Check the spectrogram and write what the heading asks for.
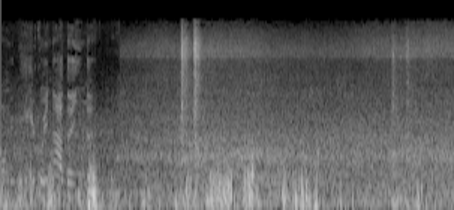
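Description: Brief, indistinct voices over a steady background hum.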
